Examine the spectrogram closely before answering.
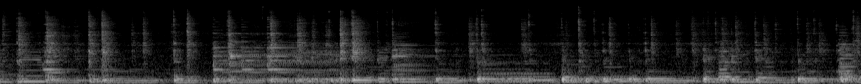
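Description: Background music led by a plucked guitar over a bass line, a steady run of notes.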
